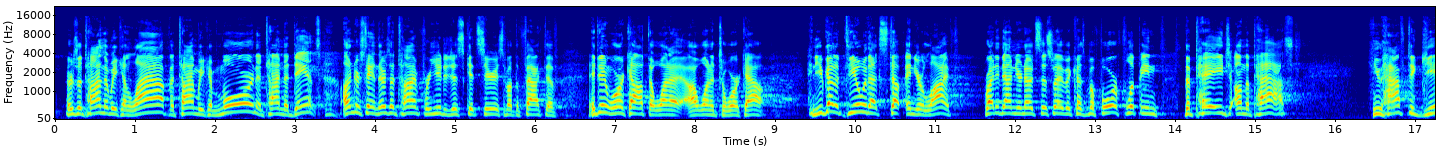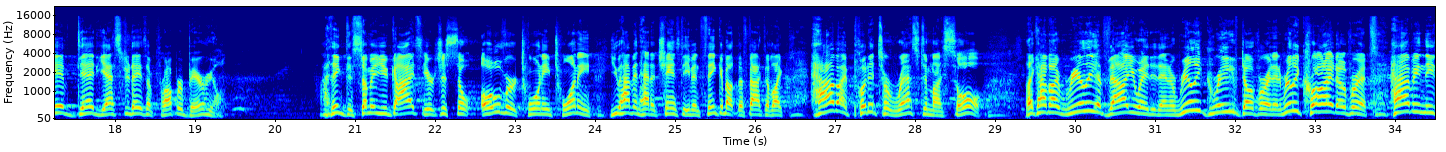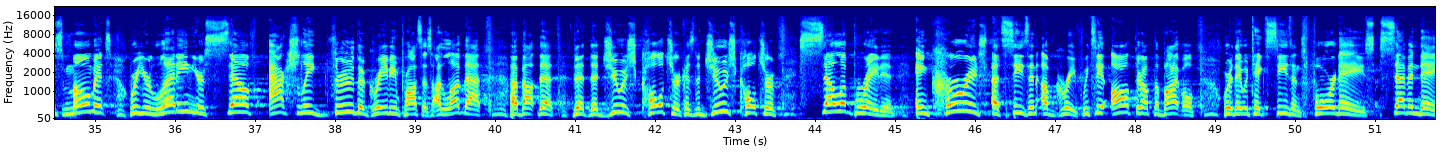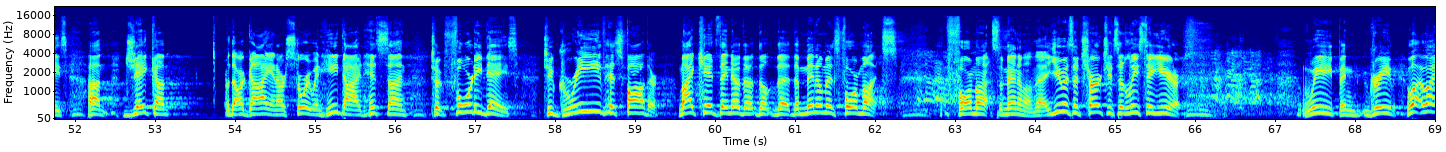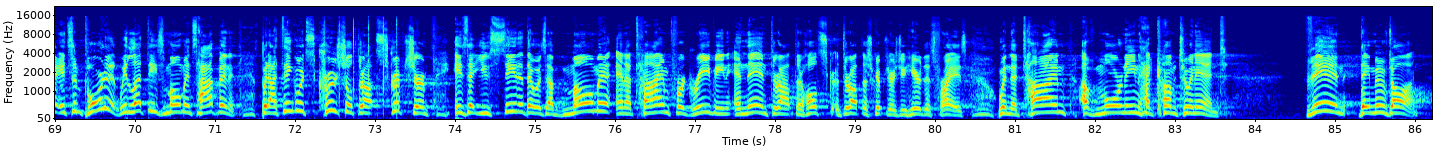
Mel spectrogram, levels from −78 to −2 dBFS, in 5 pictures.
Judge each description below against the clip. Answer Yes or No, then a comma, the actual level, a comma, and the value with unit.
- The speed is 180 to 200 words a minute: Yes, average, 190 wpm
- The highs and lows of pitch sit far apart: No, average, 4.3 semitones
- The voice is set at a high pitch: Yes, high, 215 Hz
